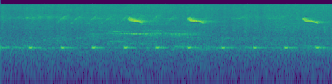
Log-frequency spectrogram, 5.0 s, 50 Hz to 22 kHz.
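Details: Monotonous hollow tonk notes from a Coppersmith barbet in Ubon Ratchathani, Thailand, 23 January 2020, about ten in steady rhythm, while another bird adds high, thin, downslurred whistles overhead.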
